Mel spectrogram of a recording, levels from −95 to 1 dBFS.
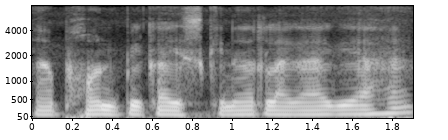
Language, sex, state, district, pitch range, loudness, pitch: Hindi, male, Jharkhand, Ranchi, 105-110 Hz, -14 LUFS, 110 Hz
